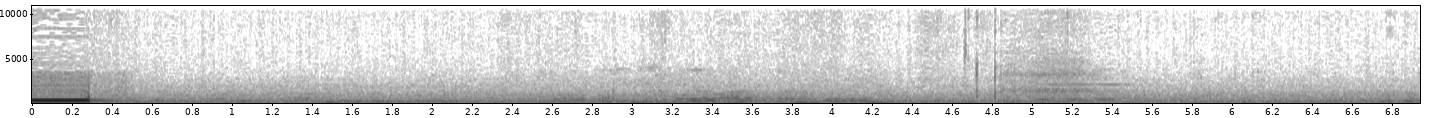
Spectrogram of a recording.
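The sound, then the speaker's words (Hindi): A telephone tone after a dropped call-in to a radio health show: one short, loud electronic beep at the very start, followed by a faint, steady line hiss. “Call drop हो गई है।”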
